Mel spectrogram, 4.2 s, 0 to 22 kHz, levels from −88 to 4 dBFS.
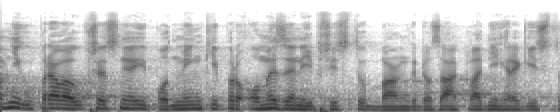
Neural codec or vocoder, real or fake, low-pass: none; real; 14.4 kHz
